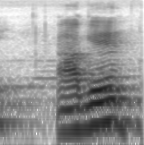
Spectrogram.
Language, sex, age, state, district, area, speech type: Hindi, male, 60+, Uttar Pradesh, Mau, rural, read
